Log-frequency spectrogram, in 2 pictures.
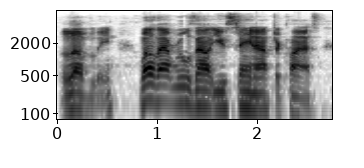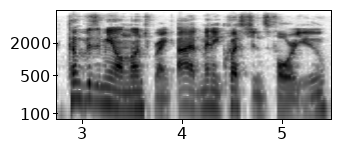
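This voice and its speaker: A man's voice: medium pitch, lively intonation, a little fast, pushed and bright. A man voicing a kindly, concerned older brother and teacher in a hammy, theatrical fan fiction reading. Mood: warm, questioning. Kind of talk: mocking dramatic reading. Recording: dull lo-fi recording.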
